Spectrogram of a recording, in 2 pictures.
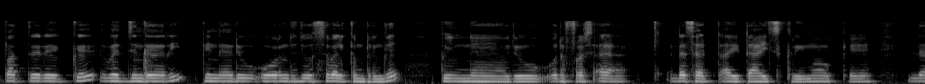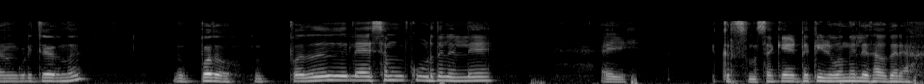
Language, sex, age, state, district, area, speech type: Malayalam, male, 18-30, Kerala, Thrissur, urban, spontaneous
